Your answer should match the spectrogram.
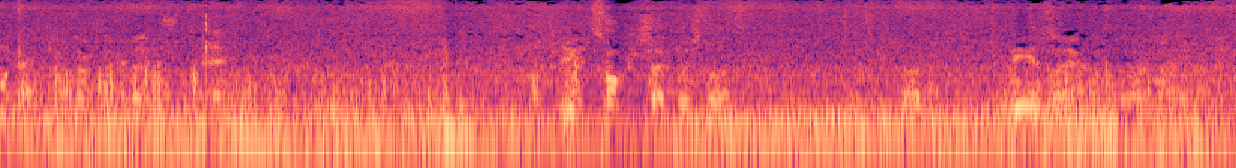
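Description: Army cargo truck's engine running steadily, with wind buffeting the microphone and men's voices cutting in now and then.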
